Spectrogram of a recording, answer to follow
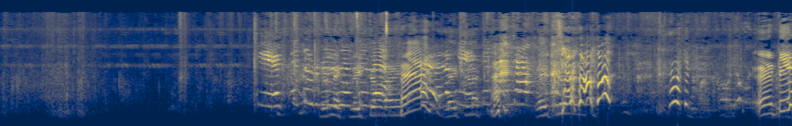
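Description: After a quiet stretch, excited, high-pitched voices break out about three seconds in, calling out with swooping pitch in a surprised greeting.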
